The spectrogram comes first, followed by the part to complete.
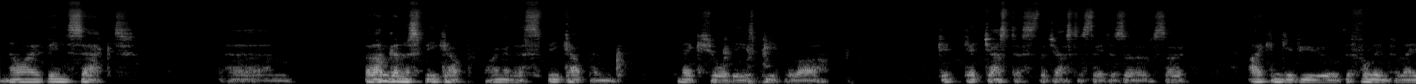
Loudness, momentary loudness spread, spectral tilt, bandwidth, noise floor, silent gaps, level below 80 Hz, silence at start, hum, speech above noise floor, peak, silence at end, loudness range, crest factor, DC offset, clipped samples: -34 LUFS; 14 LU; -5.5 dB/octave; over 20 kHz; -72 dBFS; none; -70 dBFS; 0 s; none; 38 dB; -14 dBFS; 0 s; 7 LU; 20 dB; under 0.1%; under 0.1%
